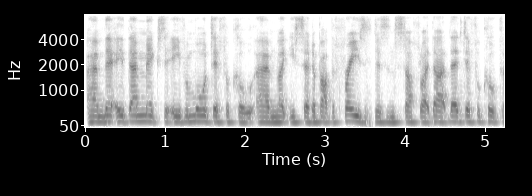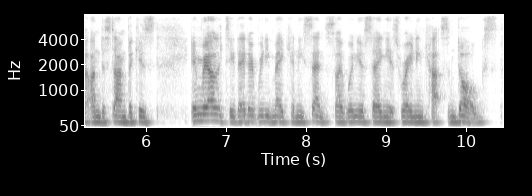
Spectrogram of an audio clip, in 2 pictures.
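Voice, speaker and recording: A woman's voice: deep voice, level tone, fairly quick. A woman hosting a podcast interview, asking long, rambling questions full of ums and restarts. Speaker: podcast host.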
